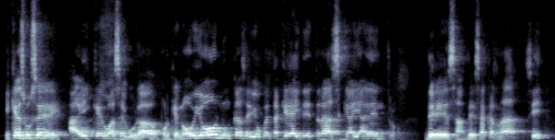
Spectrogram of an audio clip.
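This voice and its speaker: A man preaching a sermon as pastor, animated, firing rhetorical questions at the congregation and tripping over his words as he speeds along. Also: high voice. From Colombia. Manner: fast-talking, trips over his words. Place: church. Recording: echoey church hall.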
